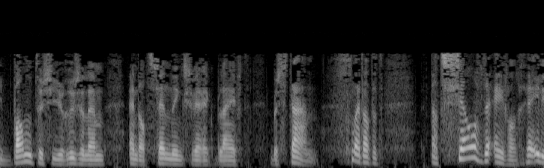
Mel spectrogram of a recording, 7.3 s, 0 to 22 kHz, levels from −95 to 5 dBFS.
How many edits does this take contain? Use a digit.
1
